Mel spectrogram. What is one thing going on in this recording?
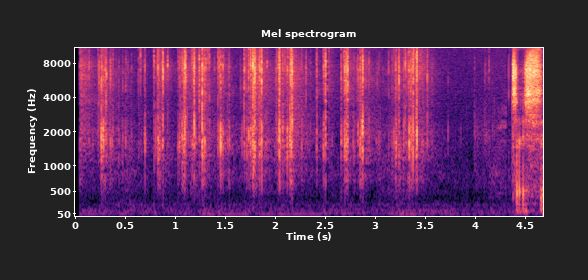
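A puzzle cube clicks and clacks as fingers twist it quickly.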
